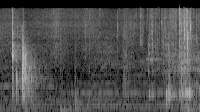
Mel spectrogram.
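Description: Onion pieces dropped by hand into an empty plastic blender cup, clattering near the end, after a single sharp knock about a quarter second in; faint background music runs underneath.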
